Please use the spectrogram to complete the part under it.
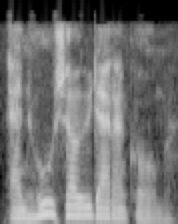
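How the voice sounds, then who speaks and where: Radio drama: male actor as everyday man out of his depth, sceptical and uneasy, lively intonation, slightly muffled recording. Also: medium pitch, normal speed, natural voice. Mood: puzzled, sceptical. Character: bewildered, uneasy ordinary man questioning a mysterious voice. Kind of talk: naturalistic radio drama dialogue.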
